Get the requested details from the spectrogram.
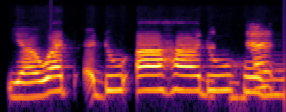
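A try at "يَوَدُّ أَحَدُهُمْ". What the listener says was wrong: Dal tu jangan yawaddu. Jangan hidup balik itu. Terus je.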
